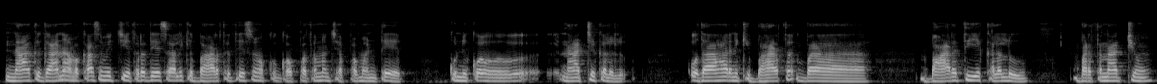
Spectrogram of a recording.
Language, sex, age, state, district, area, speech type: Telugu, male, 45-60, Andhra Pradesh, West Godavari, rural, spontaneous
